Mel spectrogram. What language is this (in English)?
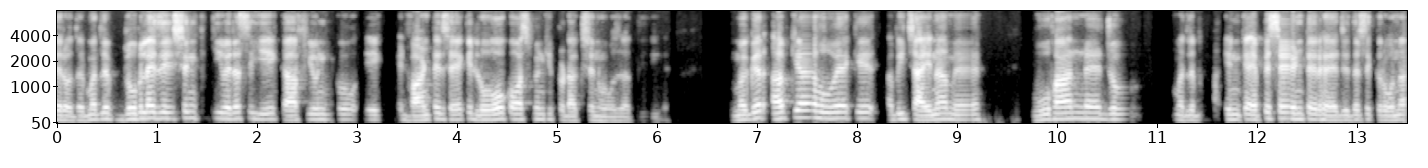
Urdu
